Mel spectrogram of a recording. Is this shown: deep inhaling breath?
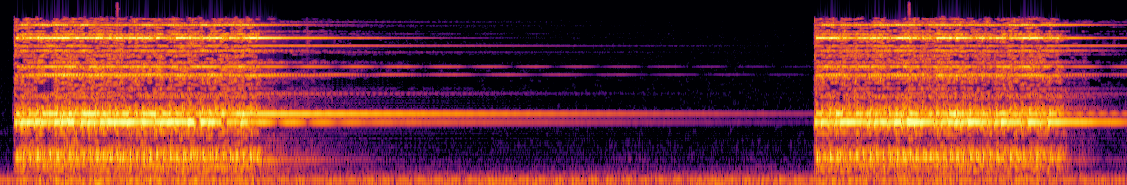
no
